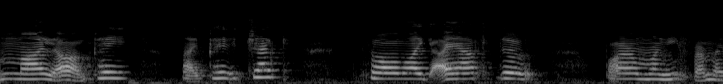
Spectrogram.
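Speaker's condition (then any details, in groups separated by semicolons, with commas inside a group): Cerebral palsy; spastic quadriplegia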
